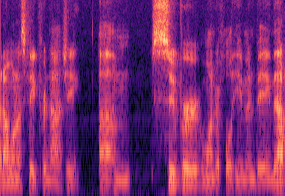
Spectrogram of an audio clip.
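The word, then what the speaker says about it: Nadji: Najee Jeter, yeah. Not Najee Jeter. Yeah, there's not an A at the end of that.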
